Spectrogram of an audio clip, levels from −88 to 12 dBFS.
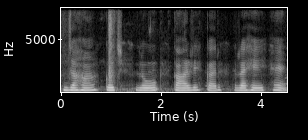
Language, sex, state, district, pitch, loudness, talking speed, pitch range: Hindi, female, Madhya Pradesh, Katni, 225 Hz, -19 LUFS, 95 wpm, 215-230 Hz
